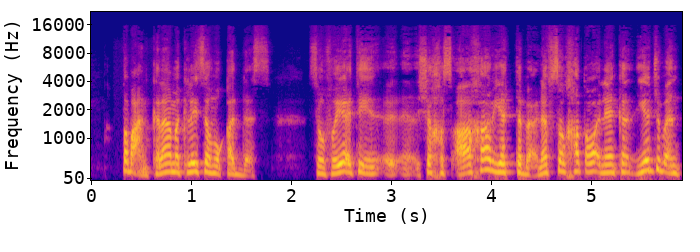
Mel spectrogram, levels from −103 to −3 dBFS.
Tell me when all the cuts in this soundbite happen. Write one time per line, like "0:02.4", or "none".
none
